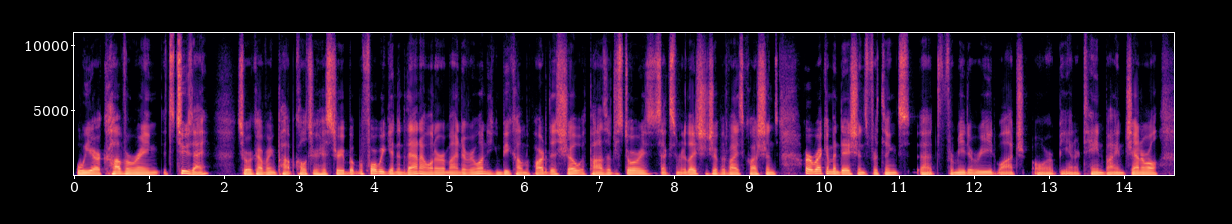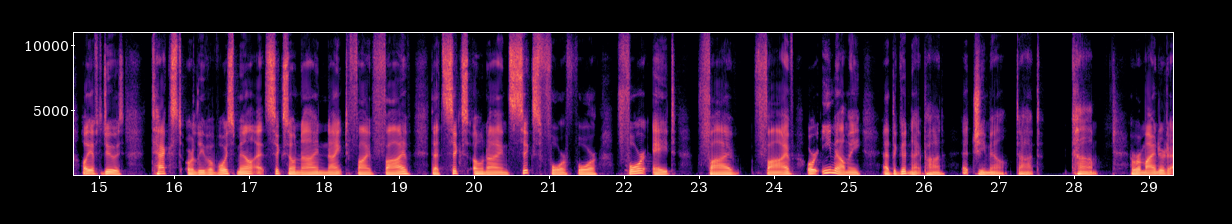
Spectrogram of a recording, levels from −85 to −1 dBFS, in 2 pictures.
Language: English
